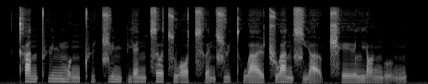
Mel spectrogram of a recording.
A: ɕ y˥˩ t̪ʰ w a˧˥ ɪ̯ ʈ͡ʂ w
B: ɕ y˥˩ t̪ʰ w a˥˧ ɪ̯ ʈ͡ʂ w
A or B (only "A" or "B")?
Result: A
